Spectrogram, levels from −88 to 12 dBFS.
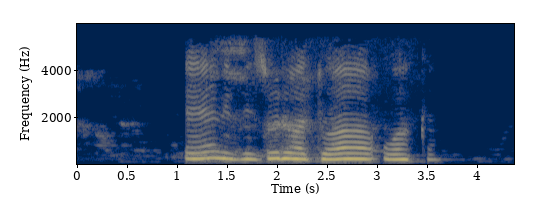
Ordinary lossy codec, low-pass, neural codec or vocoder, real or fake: AAC, 32 kbps; 5.4 kHz; none; real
